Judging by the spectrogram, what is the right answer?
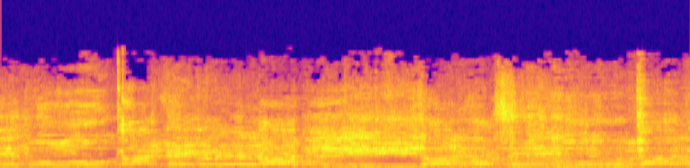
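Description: A large group of men and women singing a Spanish song together, in long held notes.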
